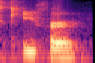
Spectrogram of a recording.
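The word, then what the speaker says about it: Kiefer: my favorite characters in that game is prince keefer that's how you pronounce it i like him yeah yeah character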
